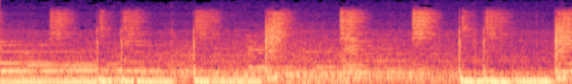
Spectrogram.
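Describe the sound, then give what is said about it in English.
Steady, dense rain drums on a parked car, heard from inside it, over a low, constant rumble, with brief brighter splashes every half second or so. No one speaks. “It's a lot of raining in my background because it's raining out here.”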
